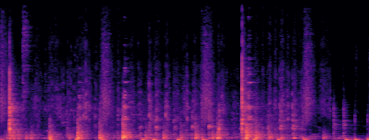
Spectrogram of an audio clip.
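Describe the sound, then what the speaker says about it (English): A utensil mixing vegan pumpkin spice donut batter in a bowl, rapid rhythmic scraping and clinking against the bowl, close and continuous, without speech. "we're gonna mix all this together"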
